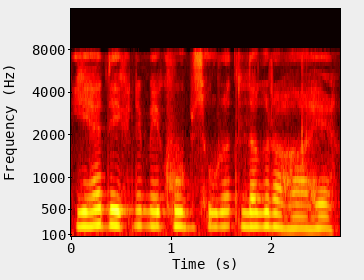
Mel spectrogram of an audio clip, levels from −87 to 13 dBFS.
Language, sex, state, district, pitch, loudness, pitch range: Hindi, female, Uttar Pradesh, Saharanpur, 225 Hz, -17 LUFS, 210-235 Hz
